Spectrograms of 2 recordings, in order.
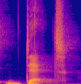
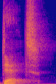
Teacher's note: be very careful because the B sound, boom, is dropped.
